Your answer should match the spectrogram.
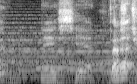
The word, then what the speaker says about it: Nice: Nice, yeah.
